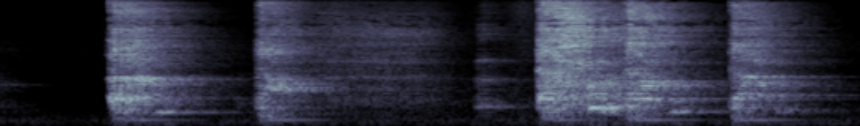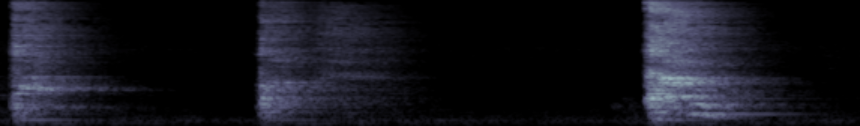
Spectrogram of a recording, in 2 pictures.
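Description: About seven harsh, forceful coughs in loose bursts with some throat clearing, ringing in an echoey room: heavy repeated coughing.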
